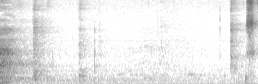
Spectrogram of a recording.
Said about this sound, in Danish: Se, der er flere forskellige apparater, der, der begynder. Man kan også høre nogle klik inde i stuen, fordi der er det nogle højtalere, der tænder osv.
